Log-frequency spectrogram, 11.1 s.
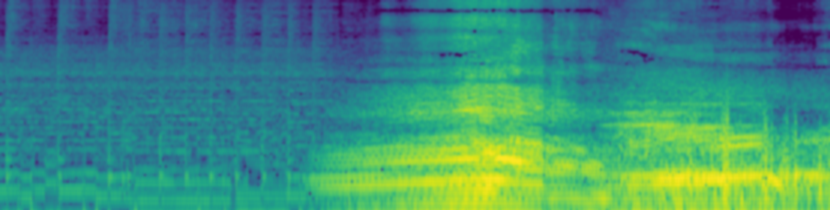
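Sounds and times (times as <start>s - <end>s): car engine driving past: 4.1s - 10.2s.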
